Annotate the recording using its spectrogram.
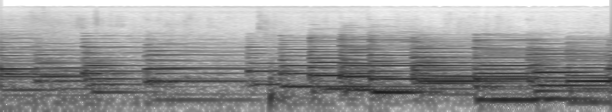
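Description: Grand piano playing jazz: a run of chords and melody notes, each struck sharply and left to ring.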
